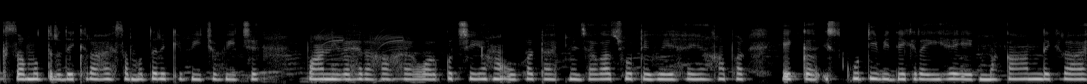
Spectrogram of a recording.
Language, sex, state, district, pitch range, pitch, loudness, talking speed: Hindi, female, Chhattisgarh, Korba, 235-245 Hz, 245 Hz, -27 LUFS, 200 wpm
